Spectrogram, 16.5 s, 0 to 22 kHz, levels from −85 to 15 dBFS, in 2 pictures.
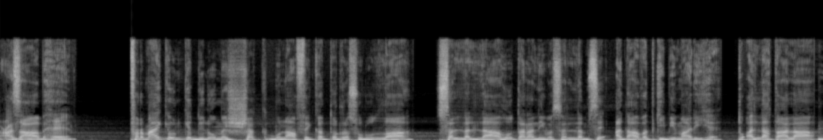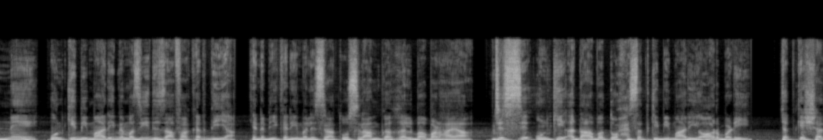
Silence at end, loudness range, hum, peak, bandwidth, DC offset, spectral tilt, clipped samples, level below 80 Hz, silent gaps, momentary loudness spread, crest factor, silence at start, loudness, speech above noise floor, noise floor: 0 s; 3 LU; none; 0 dBFS; 16.5 kHz; under 0.1%; -4.5 dB/octave; under 0.1%; -36 dBFS; none; 7 LU; 16 dB; 0 s; -16 LUFS; 40 dB; -56 dBFS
